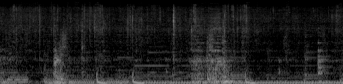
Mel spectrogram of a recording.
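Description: Onions frying in a pan for Japanese curry, cooked down to a deep color, give a steady close sizzle with occasional scraping stirs, with no voices over it.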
